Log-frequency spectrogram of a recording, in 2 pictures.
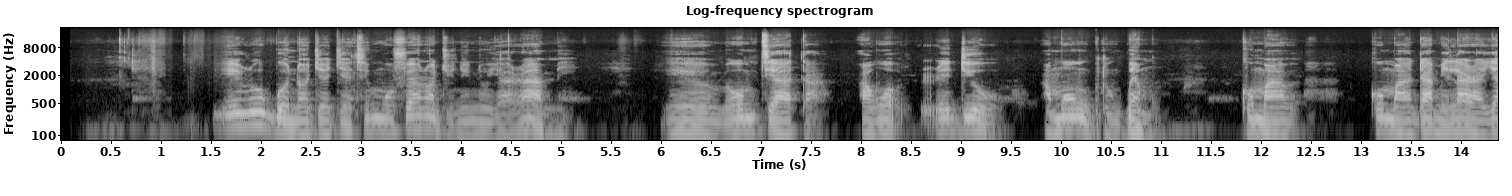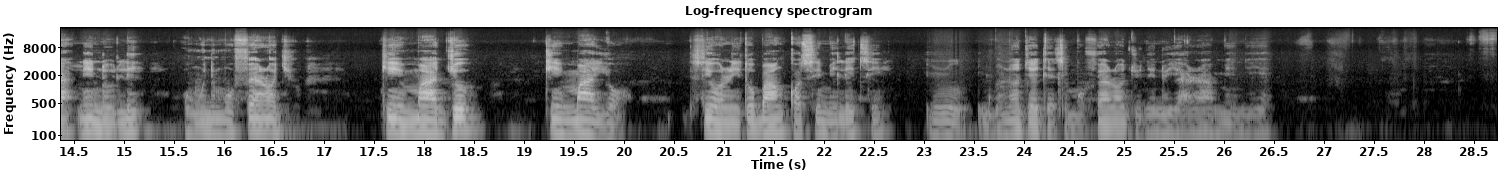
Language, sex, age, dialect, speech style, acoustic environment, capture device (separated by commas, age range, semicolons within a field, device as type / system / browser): Yoruba, male, 25-34, Nigeria - Lagos Yoruba, happy, nature; silence, mobile / Linux / Chrome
